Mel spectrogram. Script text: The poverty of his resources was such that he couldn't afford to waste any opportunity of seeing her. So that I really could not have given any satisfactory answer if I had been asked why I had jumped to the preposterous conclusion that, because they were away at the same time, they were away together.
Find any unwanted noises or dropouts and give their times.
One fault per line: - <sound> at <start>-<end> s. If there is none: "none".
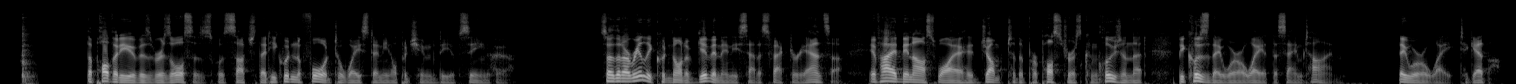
- thud at 0.2-0.4 s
